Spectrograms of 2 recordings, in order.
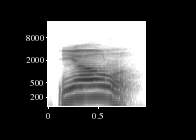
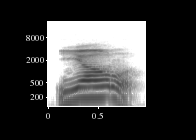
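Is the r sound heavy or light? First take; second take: heavy; heavy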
